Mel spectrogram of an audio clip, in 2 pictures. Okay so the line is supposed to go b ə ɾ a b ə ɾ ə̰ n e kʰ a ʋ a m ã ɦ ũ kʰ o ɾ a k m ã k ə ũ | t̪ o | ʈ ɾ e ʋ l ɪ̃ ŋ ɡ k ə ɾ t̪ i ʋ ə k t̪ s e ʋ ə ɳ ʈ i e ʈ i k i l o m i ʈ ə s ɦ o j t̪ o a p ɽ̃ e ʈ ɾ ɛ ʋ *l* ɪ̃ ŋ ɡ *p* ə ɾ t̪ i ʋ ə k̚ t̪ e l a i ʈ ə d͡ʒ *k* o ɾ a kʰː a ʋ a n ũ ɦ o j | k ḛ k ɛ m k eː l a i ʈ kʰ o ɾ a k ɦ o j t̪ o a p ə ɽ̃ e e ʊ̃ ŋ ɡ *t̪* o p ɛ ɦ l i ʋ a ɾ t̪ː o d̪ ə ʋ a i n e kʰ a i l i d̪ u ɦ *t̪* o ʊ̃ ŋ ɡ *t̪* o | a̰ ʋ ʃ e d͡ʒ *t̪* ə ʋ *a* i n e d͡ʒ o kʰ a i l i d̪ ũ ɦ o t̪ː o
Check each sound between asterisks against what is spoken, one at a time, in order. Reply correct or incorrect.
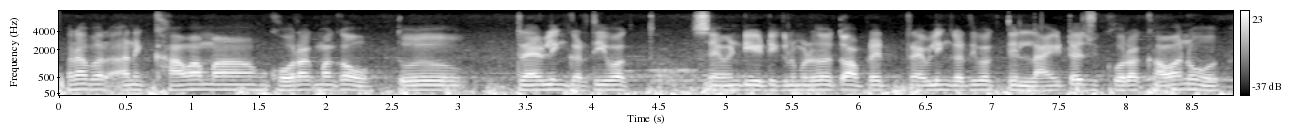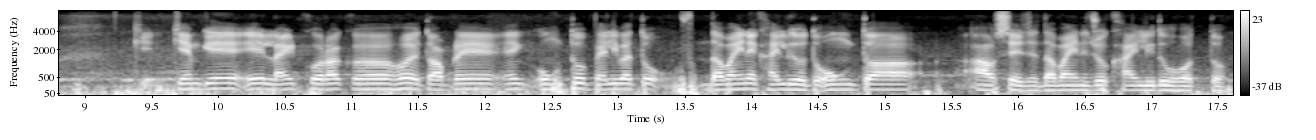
correct, incorrect, incorrect, correct, correct, correct, incorrect, correct

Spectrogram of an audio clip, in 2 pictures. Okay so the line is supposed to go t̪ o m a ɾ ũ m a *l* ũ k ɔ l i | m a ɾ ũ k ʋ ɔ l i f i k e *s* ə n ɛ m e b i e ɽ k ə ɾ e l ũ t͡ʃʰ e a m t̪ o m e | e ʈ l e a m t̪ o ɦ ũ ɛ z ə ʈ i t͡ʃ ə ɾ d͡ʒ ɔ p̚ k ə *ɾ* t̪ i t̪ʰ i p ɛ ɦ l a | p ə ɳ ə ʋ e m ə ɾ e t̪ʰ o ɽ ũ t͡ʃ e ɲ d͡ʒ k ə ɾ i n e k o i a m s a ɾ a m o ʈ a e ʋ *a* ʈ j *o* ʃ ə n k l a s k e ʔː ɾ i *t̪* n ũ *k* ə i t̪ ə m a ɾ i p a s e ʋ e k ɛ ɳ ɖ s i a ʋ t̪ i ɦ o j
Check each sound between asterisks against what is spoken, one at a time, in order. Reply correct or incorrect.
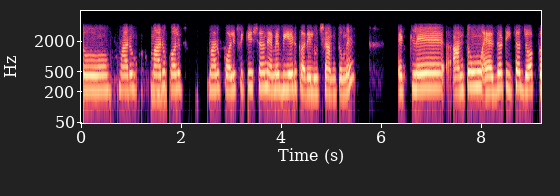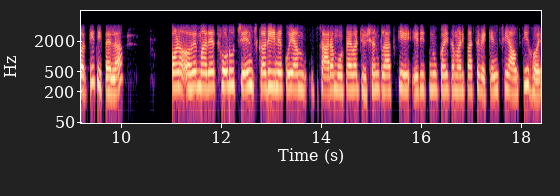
incorrect, incorrect, correct, correct, incorrect, correct, correct

